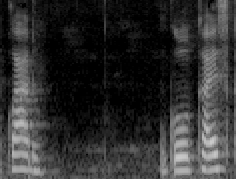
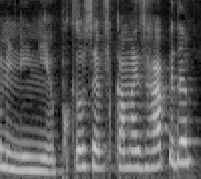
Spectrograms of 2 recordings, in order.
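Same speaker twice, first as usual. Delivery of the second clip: usual speaking voice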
